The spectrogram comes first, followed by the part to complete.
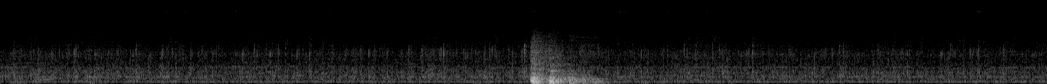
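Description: Food cooking steadily on the stovetop with a faint steady hum underneath. About five seconds in comes a single loud, short thump and clatter.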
